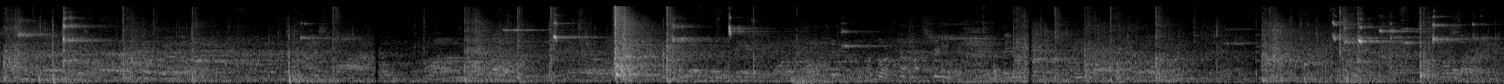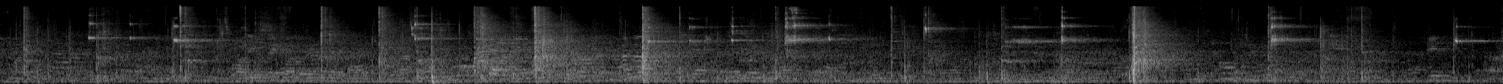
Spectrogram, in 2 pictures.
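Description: Badminton rallies: a shuttlecock struck back and forth by rackets, sharp hits at irregular intervals echoing in a sports hall, with short squeaks of court shoes on the floor.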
